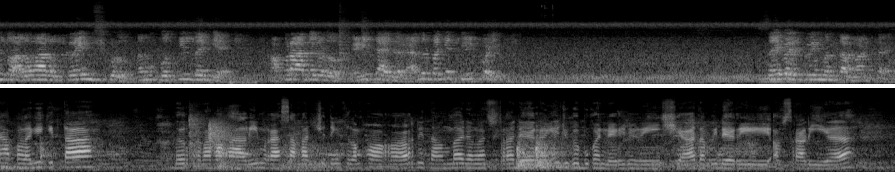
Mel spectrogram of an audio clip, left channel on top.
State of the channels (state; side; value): different; both; correlation 0.00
